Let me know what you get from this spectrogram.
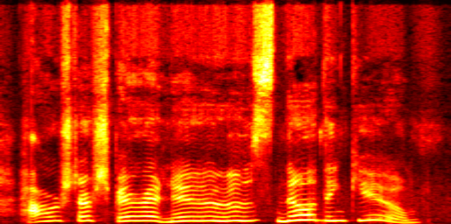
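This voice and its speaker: A woman's voice with noticeable background noise. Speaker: psychic medium and podcast host. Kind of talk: casual livestream chat.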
